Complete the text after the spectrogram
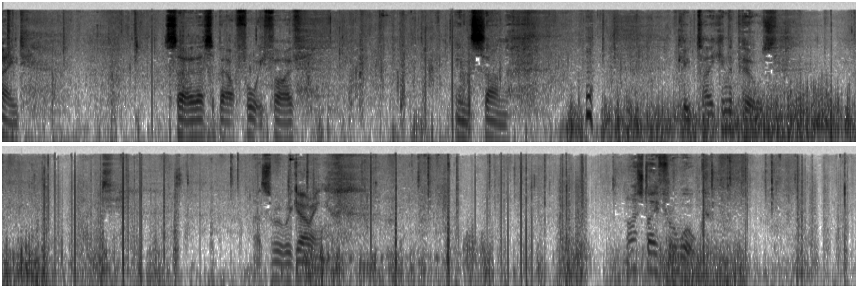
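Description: A man talks breathlessly close to a microphone.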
